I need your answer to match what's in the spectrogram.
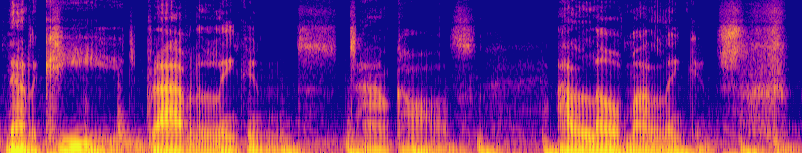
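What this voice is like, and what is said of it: Impression with rolled S's. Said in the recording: “I'm working on Matthew McConaughey's. See, he rolls his S's.”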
